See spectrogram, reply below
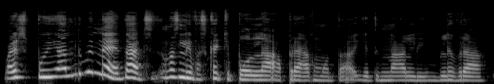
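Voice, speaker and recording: A woman's voice: medium pitch, a little mellow. A woman hosting a podcast, talking casually and teasingly as she acts out quoted lines. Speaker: podcast host.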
